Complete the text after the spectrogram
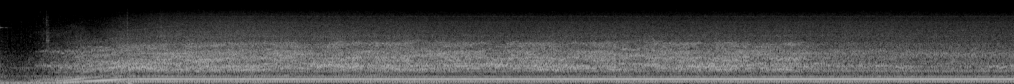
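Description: Tyres squeal and screech as a car spins its wheels.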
